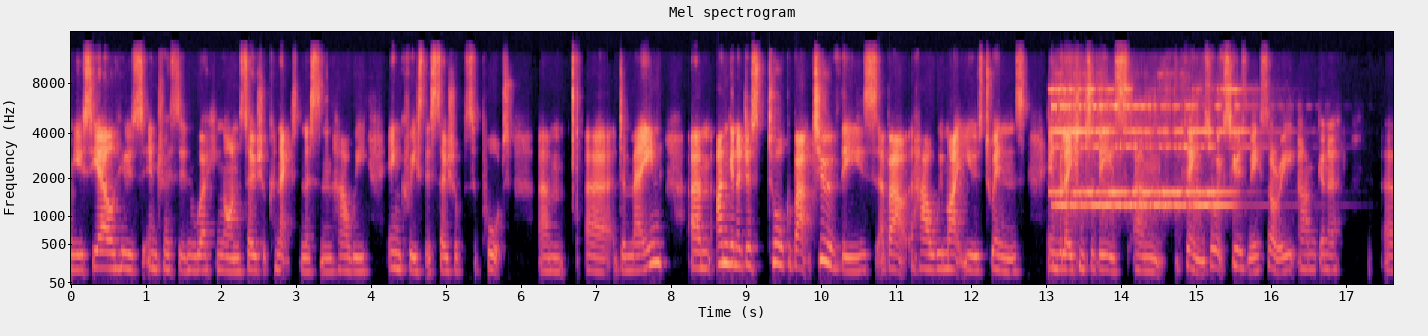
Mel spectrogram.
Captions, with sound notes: UCL who's interested in working on social connectedness and how we increase this social support domain. I'm going to just talk about two of these about how we might use twins in relation to these things.[phone rings] So excuse me, sorry, I'm going to,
